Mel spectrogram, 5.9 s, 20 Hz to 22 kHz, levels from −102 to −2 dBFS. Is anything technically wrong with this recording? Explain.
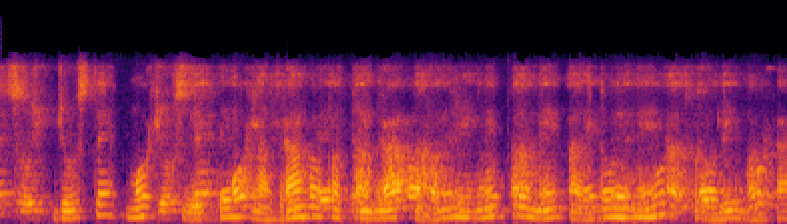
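Yes. An echo leak runs from 0 to 0.43 s and again from 1.16 s to the end. The likely cause is a far-end loudspeaker whose echo canceller let the microphone's pickup slip through and travel back. A copy of the speech trails 0.72 s behind: first somewhat quieter than the original, then about as loud, all within the call's 8 kHz ceiling.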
